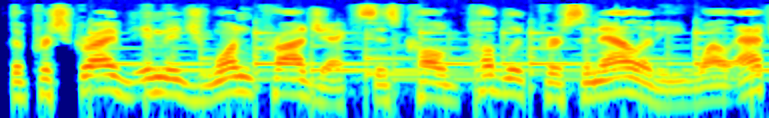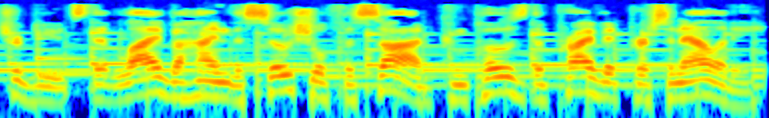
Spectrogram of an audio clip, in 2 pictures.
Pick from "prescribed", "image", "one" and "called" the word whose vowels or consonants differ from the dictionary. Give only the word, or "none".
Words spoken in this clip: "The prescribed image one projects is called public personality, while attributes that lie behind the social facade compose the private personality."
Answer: none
